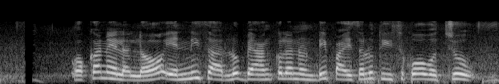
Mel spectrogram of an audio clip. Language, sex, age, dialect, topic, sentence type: Telugu, male, 18-24, Telangana, banking, question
